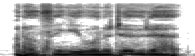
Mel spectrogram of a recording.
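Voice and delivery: low, quick gangster warning; menacing fixer voice. Retold or imitated. Fixer warning Uncle Phil's guests, low and menacing. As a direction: mutter it like a London heavy, low and fast. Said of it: "he'll come in certain rooms and he go".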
